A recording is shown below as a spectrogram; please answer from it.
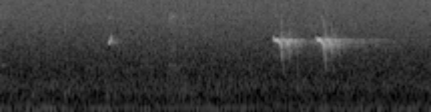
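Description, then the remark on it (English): A wild bird, a red male, calls with two quick, high-pitched chirps close together, after a faint earlier peep. The calls sound modest in volume against a quiet outdoor background hum, with no talking. “And there is a wild bird here.”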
